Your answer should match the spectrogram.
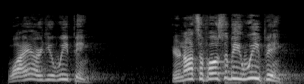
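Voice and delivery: loud, high questioning call; lightly voiced stern Jesus; declaiming Jesus. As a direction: boom the question across the room. Preacher voicing Jesus at tomb.

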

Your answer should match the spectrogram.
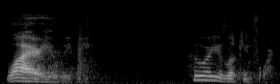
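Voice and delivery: soft, low, tender questions; hushed tender Jesus; gentle Jesus. Shown as a demonstration. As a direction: ask softly to comfort her. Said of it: "I don't think he had a scowl".

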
